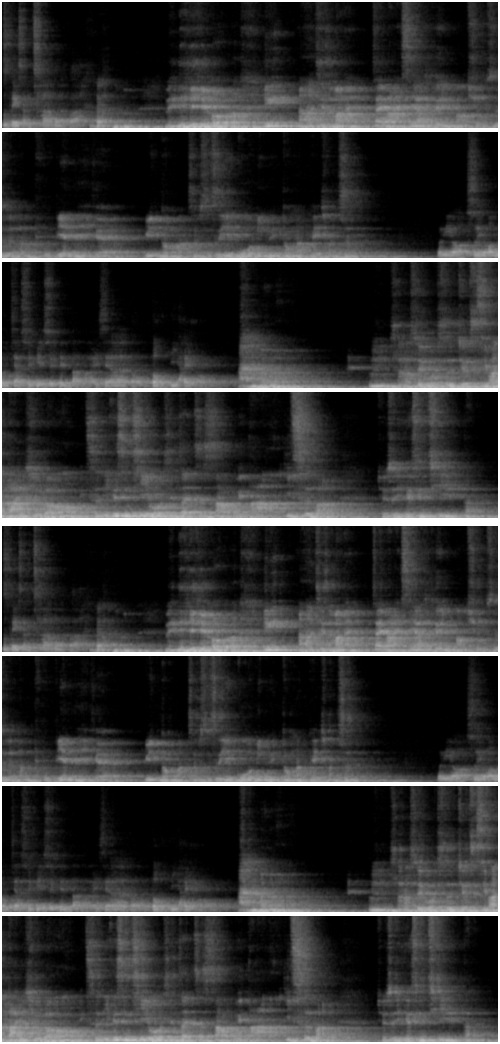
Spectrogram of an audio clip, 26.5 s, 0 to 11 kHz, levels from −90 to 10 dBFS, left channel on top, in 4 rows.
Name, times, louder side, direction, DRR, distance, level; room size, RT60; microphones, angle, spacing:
voice 1, 0.0-1.5 12.4-16.0, left 1 dB, 20° left, -3 dB, 0.9 m, -30 dB
voice 2, 2.2-8.1 8.5-11.3 16.4-17.1 18.1-24.2 24.9-26.1, equal, 25° right, -6 dB, 1.5 m, -22 dB
21.5 x 12.5 x 2.6 m, 2.4 s
head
